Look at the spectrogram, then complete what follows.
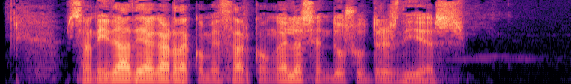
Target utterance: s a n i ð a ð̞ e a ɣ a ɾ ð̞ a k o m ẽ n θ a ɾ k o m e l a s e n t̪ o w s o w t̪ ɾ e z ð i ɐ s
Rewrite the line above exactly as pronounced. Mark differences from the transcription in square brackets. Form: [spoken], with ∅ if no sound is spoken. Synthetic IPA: s a n i ð a ð̞ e a ɣ a ɾ ð̞ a k o m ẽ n θ a ɾ k o [ŋ] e l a s e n [d̪] o w s o w t̪ ɾ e z ð i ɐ s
